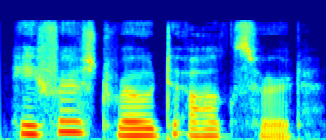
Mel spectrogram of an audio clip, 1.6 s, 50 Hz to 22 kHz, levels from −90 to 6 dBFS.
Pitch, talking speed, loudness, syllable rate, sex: 225 Hz, 185 wpm, -16 LUFS, 4.3 syllables/s, female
